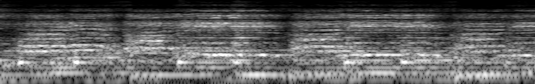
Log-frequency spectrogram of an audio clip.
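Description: Mixed choir of women and men singing a Marathi Christian song together, with acoustic guitar accompaniment.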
